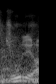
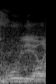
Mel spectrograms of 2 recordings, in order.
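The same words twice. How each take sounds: First: The name is said with Portuguese sounds. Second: The name is said with Spanish sounds. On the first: The player is Brazilian. "being Brazilian, I suppose it's Julio" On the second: It follows the speaker's own language. "saying Julio, because I'm Spanish"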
